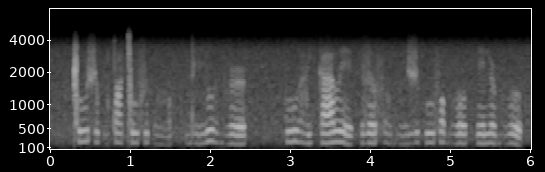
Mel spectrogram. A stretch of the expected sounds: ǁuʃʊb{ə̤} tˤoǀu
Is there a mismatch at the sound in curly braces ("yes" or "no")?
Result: no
